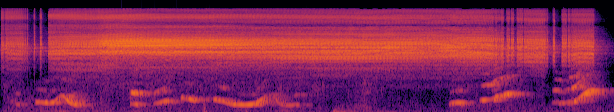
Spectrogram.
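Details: A locust cicada screams in a continuous high, hissing shrill throughout while people talk over it with rising and falling voices.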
